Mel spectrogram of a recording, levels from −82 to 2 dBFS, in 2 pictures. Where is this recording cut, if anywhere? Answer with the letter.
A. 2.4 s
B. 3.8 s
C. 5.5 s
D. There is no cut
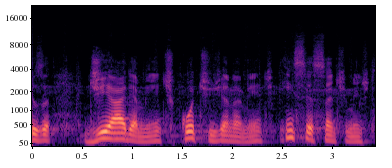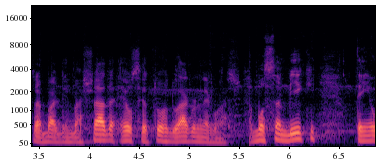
C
